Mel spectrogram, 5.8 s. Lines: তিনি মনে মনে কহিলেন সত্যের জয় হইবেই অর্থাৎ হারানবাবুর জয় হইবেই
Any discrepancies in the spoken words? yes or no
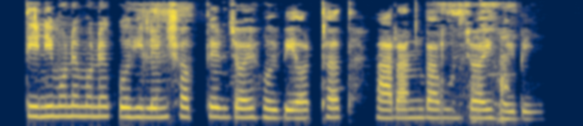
no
